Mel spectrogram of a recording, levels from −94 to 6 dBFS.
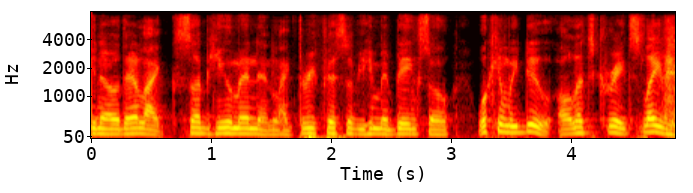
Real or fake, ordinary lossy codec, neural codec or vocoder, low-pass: fake; AAC, 48 kbps; vocoder, 44.1 kHz, 128 mel bands, Pupu-Vocoder; 7.2 kHz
